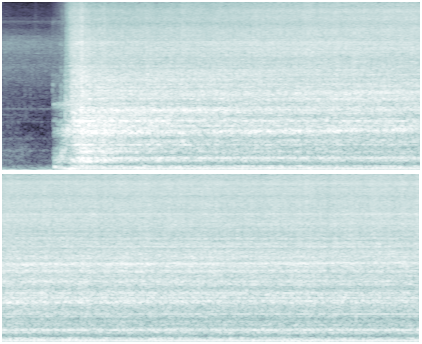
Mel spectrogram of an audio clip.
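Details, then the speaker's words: Newly installed well pump at off-grid cabin, first switch-on: steady rushing roar with constant hum as it runs and builds pressure; installer thinks it is leaking. "I think it's leaking. Yeah. Yeah,"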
